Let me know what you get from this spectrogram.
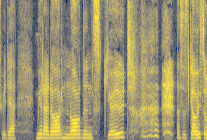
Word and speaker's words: Nordenskjöld: Und ich war so, ja, das wird wahrscheinlich wie ein Ö ausgesprochen. Nordenskjöld.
